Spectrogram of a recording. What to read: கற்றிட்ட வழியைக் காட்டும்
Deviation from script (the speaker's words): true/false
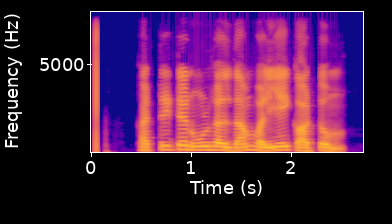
true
